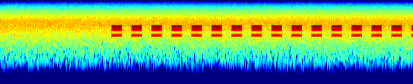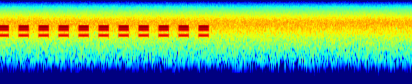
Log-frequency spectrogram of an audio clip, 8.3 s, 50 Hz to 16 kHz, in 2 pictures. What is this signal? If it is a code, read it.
Telephone call progress tone (North American plan), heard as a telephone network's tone, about 1400, 2050, 2450, 2600 Hz, 0.1 s on and 0.1 s off. Off-hook warning tone.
